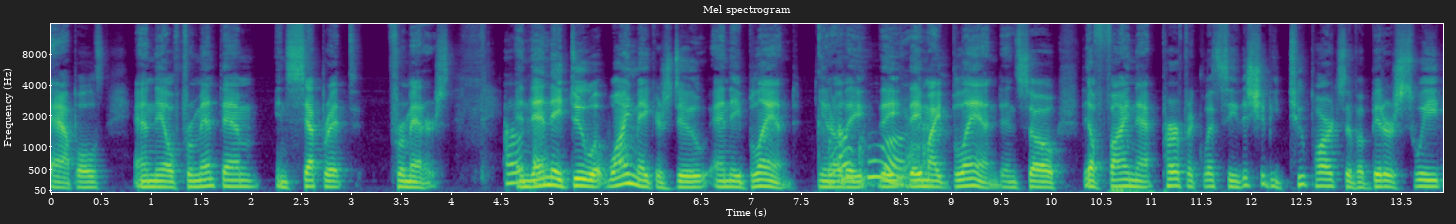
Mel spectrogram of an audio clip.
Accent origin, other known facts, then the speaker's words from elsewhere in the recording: Vermont, United States; I grew up in Vermont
